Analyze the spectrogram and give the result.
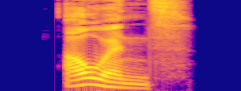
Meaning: genitive singular of Owen
- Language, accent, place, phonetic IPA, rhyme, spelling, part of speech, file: German, Germany, Berlin, [ˈaʊ̯əns], -aʊ̯əns, Owens, noun, De-Owens.ogg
